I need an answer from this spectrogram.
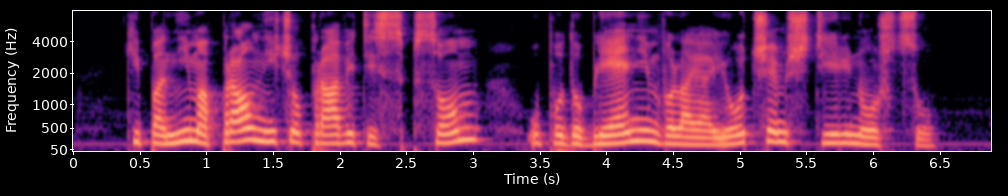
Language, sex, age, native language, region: Slovenian, female, 30-49, Slovenian, Drava region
